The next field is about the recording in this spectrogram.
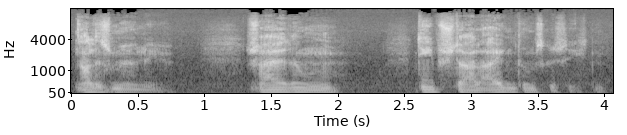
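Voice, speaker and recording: An actor playing a shrewd, dry-witted private detective in a radio crime drama, laconic and deadpan. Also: male voice, rumbling low, moderate pace, slightly rough, heavily acted. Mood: wry, laconic. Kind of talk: naturalistic German radio crime drama acting.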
